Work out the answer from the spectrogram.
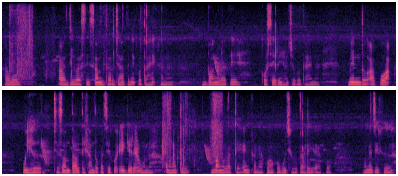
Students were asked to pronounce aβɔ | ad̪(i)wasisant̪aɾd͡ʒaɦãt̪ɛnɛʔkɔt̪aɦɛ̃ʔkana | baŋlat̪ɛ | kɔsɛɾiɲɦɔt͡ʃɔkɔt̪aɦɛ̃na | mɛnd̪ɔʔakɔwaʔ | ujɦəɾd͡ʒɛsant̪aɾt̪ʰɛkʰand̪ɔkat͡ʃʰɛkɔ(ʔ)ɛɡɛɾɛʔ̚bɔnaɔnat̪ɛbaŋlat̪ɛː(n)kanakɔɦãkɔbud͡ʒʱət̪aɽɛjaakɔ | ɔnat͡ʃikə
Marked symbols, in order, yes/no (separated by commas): yes, yes, yes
